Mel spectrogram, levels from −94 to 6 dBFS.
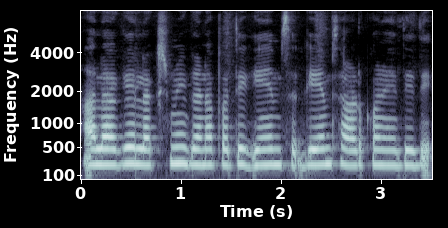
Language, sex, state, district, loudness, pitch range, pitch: Telugu, female, Andhra Pradesh, Sri Satya Sai, -16 LUFS, 225-235 Hz, 230 Hz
